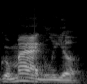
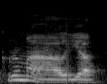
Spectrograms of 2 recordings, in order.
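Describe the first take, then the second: First: It is said with an Americanized pronunciation. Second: It is said with an Italian pronunciation. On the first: This is how the speaker usually says it. The speaker calls it wrong. "whereas I say" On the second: This is how the Italian teacher says it. The speaker calls it right. "she says things like"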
